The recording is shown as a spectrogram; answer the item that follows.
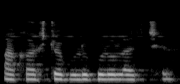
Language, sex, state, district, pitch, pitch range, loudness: Bengali, female, West Bengal, Malda, 230 Hz, 225-235 Hz, -28 LUFS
